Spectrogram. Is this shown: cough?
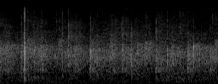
no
